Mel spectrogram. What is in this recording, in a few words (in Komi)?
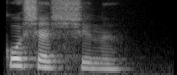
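"косяссьыны", Komi-Zyrian, female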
